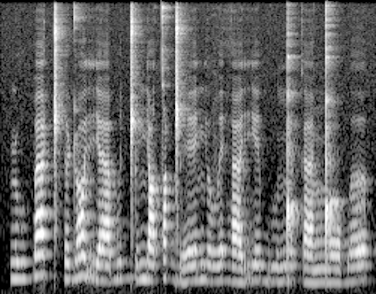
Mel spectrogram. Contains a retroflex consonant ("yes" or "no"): yes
